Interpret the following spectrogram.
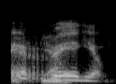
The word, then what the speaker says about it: Eregion: Eregion. There you go. How do you say it, Nick? Eregion. There you got to roll your R's, but then don't pronounce your R's in any other words.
